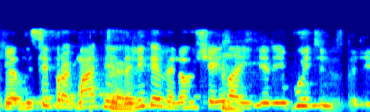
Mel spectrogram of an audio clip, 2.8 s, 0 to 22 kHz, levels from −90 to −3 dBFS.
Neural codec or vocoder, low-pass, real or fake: none; 7.2 kHz; real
